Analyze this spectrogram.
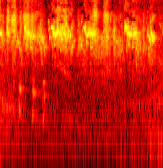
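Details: Feeding chicken chicks in a packed chorus of shrill chirps, with a few lower clucking notes heard early on.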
